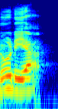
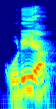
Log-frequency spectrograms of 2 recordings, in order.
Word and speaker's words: Uría: Eh, dicho esto, voy a leer primero el también los tweets de Rubén Uria, Uría, perdón, creo que se pronuncia Uría, porque, bueno, nos da, nos da detalles bastante interesantes.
